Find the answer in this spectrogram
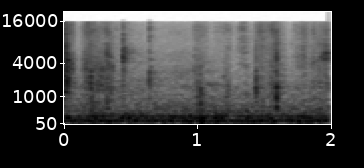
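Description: Faint rustling of paper with a few light clicks, over a steady low hum in a quiet room.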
